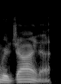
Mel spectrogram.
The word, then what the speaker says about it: Regina: 19771 home Regina Saskatoon if you're saying why are you saying Regina that's how they say it up there I know that because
